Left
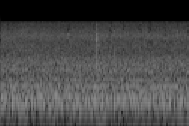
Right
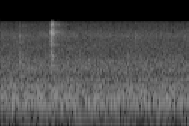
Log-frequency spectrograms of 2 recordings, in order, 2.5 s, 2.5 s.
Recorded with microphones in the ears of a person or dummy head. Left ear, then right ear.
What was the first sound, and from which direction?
Only background noise.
